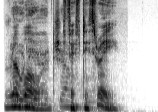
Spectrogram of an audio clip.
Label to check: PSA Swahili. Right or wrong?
Wrong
